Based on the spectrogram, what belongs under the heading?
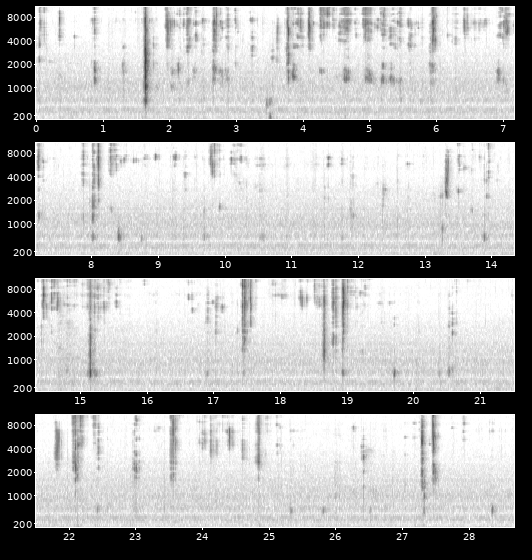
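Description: A person chewing barbecued pork belly close to the microphone, with irregular wet mouth clicks and smacks.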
